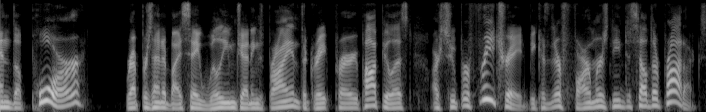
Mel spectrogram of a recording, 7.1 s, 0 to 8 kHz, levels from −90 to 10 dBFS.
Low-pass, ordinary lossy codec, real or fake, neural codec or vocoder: 7.2 kHz; Opus, 64 kbps; real; none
